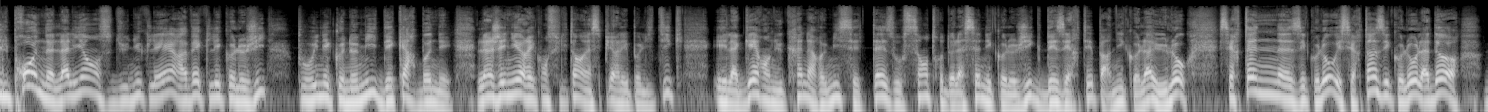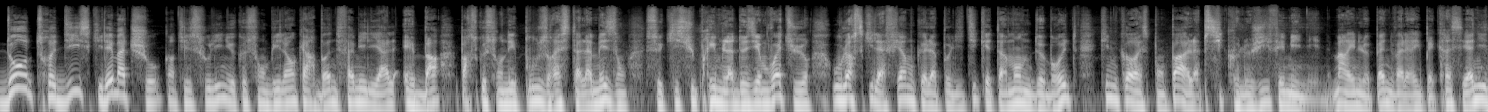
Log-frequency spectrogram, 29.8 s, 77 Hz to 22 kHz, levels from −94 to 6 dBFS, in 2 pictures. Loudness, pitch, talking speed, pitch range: -16 LUFS, 125 Hz, 195 wpm, 110-150 Hz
